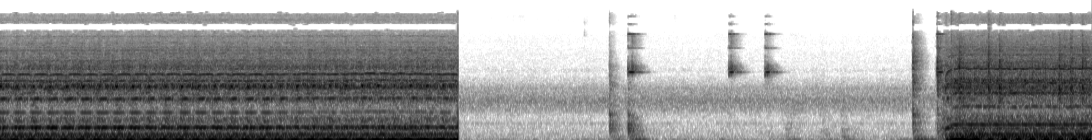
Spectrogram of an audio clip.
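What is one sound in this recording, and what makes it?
A motorized toy hums and buzzes loudly, then cuts out and later starts again.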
